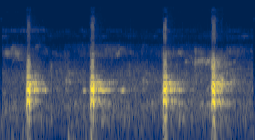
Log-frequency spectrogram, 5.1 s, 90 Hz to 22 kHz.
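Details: Great hornbill (great pied hornbill) giving four loud, harsh, barking, cough-like notes about 1–1.5 seconds apart, each deep and raw with a ragged edge. It calls perched at a set spot in a forested valley in the February–March breeding season, carrying far in mornings and afternoons.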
